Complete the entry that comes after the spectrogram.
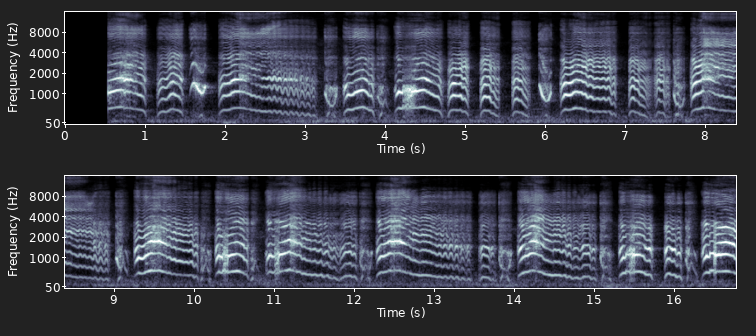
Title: ❤️❤️🥰 New born baby child crying 😭 sound effect 🧿😭🍼#dailyvlog #youtubeshorts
